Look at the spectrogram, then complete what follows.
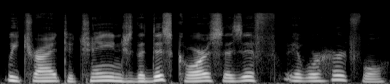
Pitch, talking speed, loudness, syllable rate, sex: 160 Hz, 170 wpm, -18 LUFS, 4.2 syllables/s, male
